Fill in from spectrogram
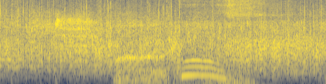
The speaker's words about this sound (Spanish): Ahí los aplausos todavía.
